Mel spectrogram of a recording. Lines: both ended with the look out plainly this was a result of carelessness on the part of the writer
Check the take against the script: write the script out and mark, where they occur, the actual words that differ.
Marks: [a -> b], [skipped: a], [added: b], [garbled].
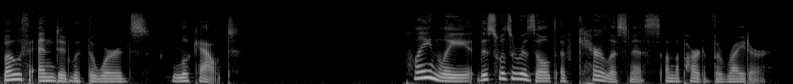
both ended with the [added: words] look out plainly this was a result of carelessness on the part of the writer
